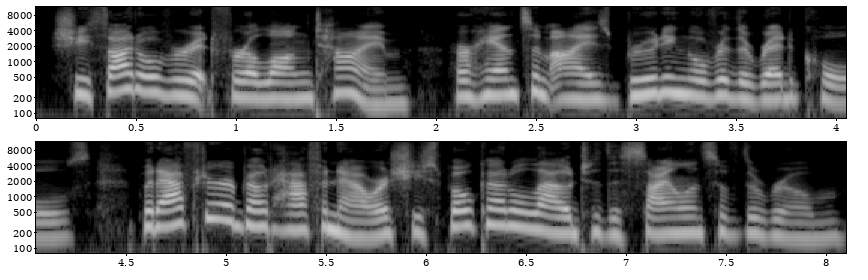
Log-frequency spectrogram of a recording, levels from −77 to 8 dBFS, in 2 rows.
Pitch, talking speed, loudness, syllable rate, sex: 210 Hz, 235 wpm, -19 LUFS, 5.8 syllables/s, female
